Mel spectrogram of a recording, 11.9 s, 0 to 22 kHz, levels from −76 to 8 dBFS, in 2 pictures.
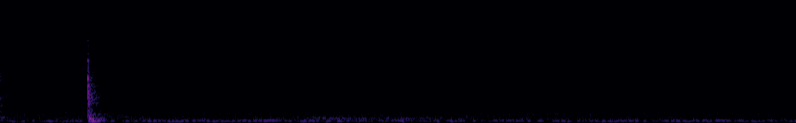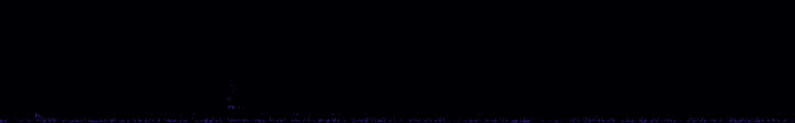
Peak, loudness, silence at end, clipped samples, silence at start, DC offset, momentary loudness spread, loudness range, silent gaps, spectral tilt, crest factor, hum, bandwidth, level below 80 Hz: -32 dBFS; -65 LUFS; 0 s; under 0.1%; 0 s; under 0.1%; 3 LU; 8 LU; none; -5 dB/octave; 34 dB; none; 16.5 kHz; -72 dBFS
